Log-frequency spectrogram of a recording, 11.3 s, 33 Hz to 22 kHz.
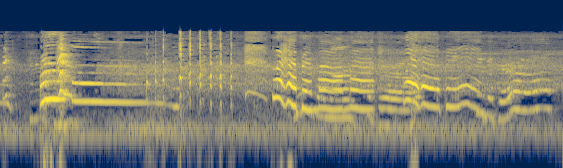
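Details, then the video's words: A young female Pembroke Welsh corgi, near 10 months old, howling as she finds her voice: a long steady note, a run of quick clicking sounds, then warbling howls that bend up and down, with human voices mixed in. "Singing corgi"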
